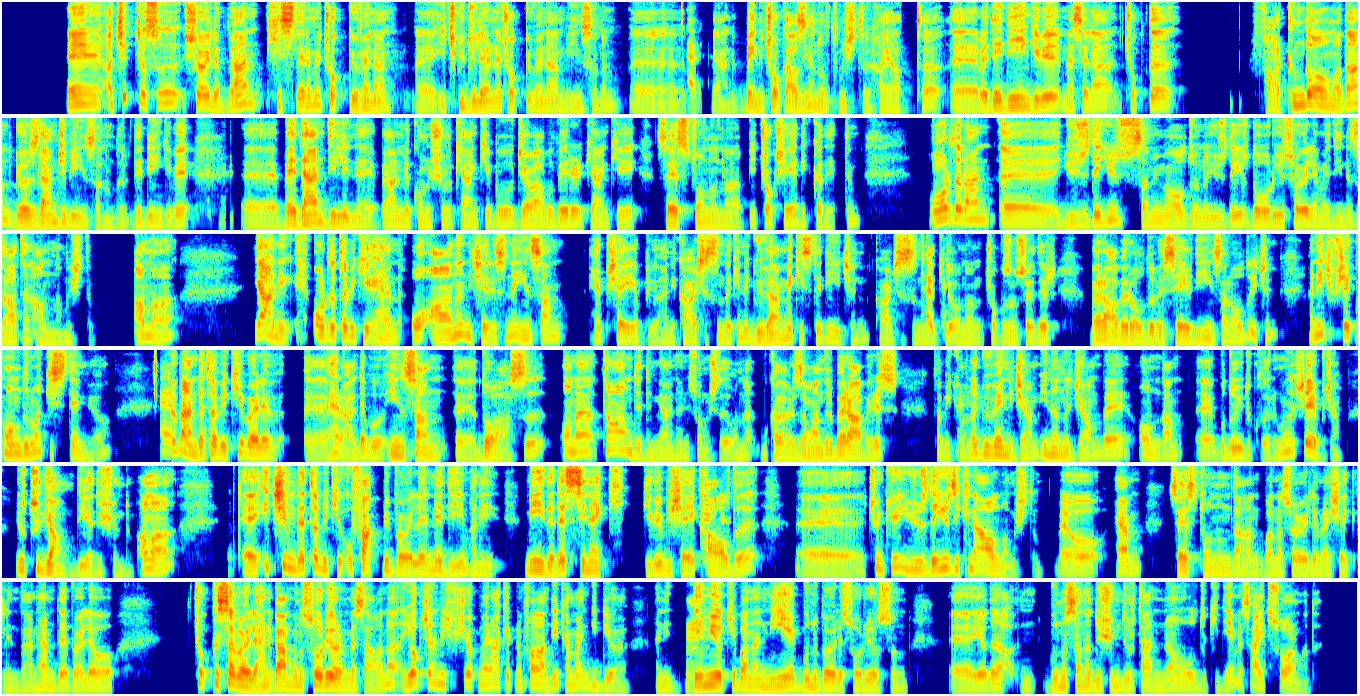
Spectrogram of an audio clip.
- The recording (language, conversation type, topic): Turkish, advice, Uzun bir ilişkiden sonra yaşanan ani ayrılığı nasıl anlayıp kabullenebilirim?
- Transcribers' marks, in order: tapping; other background noise; lip smack; unintelligible speech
